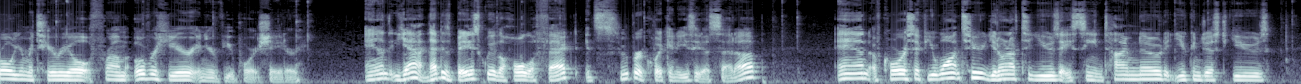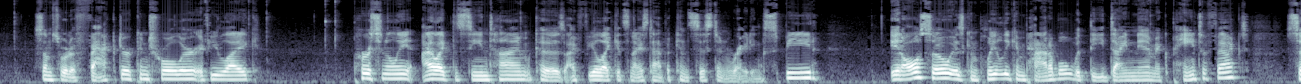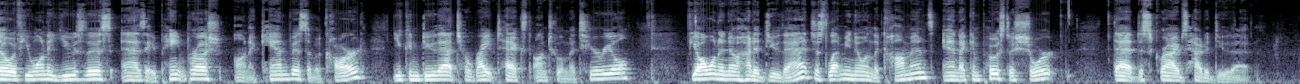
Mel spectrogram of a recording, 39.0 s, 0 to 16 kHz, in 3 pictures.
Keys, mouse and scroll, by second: 0.5 click, 1.2-2.8 middle drag, 2.8 click, 3.3-3.7 scroll down 4, 3.7-6.7 middle drag, 6.7 scroll up 3, 6.8-7.6 scroll down 4, 7.6 scroll down 8, 7.7-10.8 shift+middle drag, 11.6 shift+middle click, 12.1 scroll down 1, 12.1-12.8 scroll up 8, 12.8 shift+middle click, 13.1 scroll up 1, 13.2-15.1 scroll down 1, 15.1 scroll down 1, 15.3-16.8 shift+middle drag, 16.8-17.4 drag, 17.4-18.2 middle drag, 18.2 scroll up 1, 18.3 scroll down 4, 18.4 scroll up 2, 19.0 scroll up 1, 19.2 shift+middle click, 19.7-20.1 scroll down 3, 20.1 scroll up 2, 20.4 scroll down 1, 20.5-21.1 scroll up 2, 21.1-21.7 scroll up 6, 21.7-23.3 shift+middle drag, 24.4-25.2 middle drag, 25.2 scroll up 2, 25.5-26.9 scroll down 6, 26.9-27.4 shift+middle drag, 27.4-28.9 scroll up 2, 36.5-38.8 middle drag.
